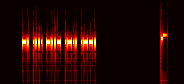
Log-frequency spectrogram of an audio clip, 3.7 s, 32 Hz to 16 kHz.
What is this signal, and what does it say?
Morse code, heard as a keyed tone, about 44 wpm, 700 Hz. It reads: NHXLP
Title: Code Groups - 5 Letter:Numbers - 45wpm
